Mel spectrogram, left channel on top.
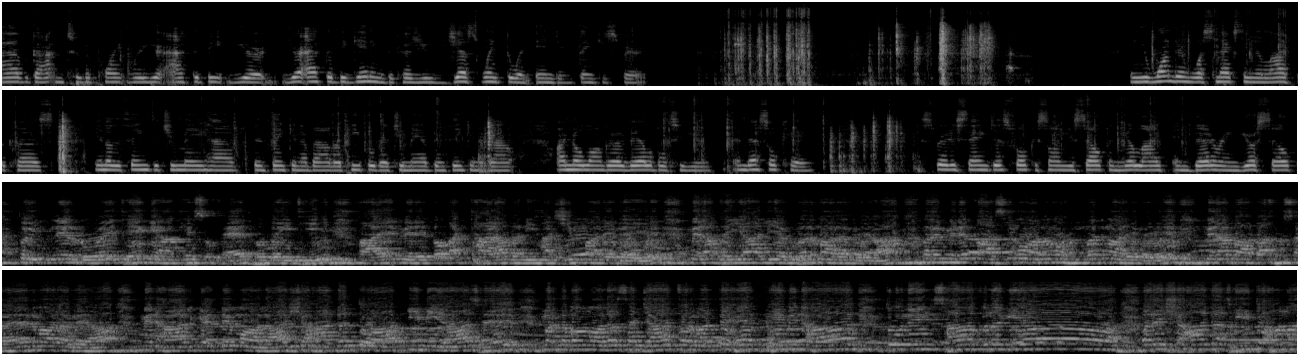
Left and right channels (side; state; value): both; different; correlation 0.00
